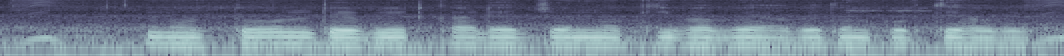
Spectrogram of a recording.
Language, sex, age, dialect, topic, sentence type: Bengali, male, 46-50, Jharkhandi, banking, statement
